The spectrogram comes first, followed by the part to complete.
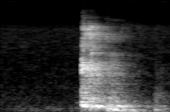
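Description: A man clearing his throat once, close to a microphone, about a second in.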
